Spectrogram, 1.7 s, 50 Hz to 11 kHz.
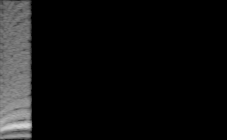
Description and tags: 1 short alarm blast. Model 2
